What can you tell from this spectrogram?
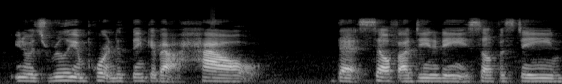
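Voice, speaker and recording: A woman speaks at a fairly slow pace, her very deep, low pitch held in a flat monotone. Room echo is audible. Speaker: college instructor. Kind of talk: lecture. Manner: casual with many fillers.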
